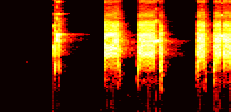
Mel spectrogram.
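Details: Black francolin, locally kala teetar, giving loud, harsh, rasping notes: a short opening note followed by longer grating phrases in two paired bursts, with no other sounds.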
